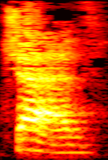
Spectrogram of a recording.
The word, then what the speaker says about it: chav: According to Wikipedia, a chav, pronounced chav, is a stereotype of certain people in the United Kingdom, also known as a charver in Yorkshire and the northeast England.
